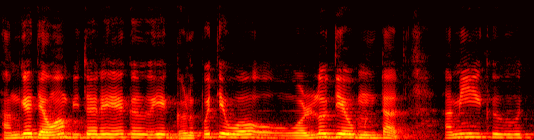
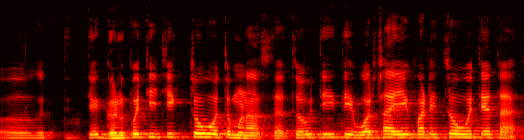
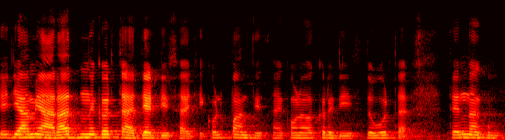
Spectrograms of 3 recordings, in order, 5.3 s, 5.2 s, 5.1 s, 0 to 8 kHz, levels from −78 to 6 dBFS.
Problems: constant background noise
